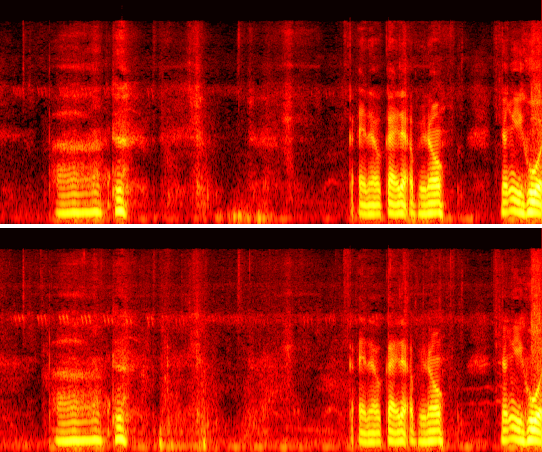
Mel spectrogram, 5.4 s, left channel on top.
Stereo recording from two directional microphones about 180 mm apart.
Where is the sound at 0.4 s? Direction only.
15° left (ahead or behind); by 2.1 s 35° left (ahead or behind).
